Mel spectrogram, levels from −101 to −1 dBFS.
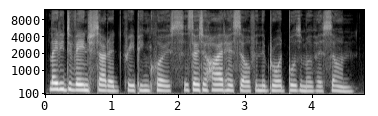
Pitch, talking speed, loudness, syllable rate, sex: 200 Hz, 215 wpm, -19 LUFS, 5.7 syllables/s, female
